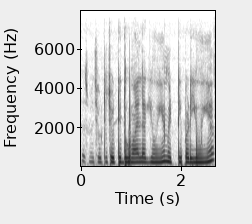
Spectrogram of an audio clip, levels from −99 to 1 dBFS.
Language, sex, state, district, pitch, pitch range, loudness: Hindi, female, Jharkhand, Sahebganj, 230 Hz, 225-235 Hz, -19 LUFS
